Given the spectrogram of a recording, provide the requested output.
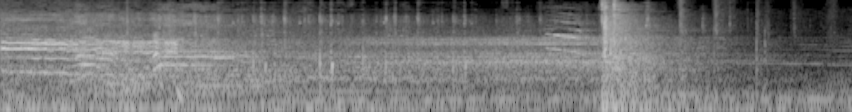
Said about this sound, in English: But as Will instinctively threw up one arm in self-defense, the black stallion screamed, fell back, and rider and horse disappeared into the dark.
